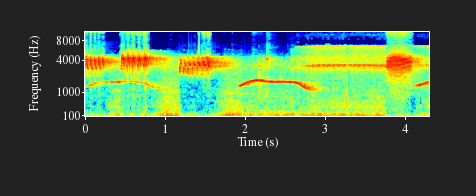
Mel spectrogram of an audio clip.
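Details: Asian pied starling held in the hand, singing vigorously: slurred whistles that rise and fall, broken by loud harsh chattering bursts, with one long steady high whistle near the end.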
